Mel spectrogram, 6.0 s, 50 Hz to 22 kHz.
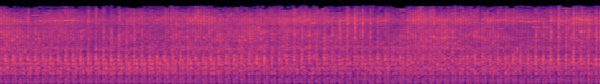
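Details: Vintage Fiat hot-bulb (testa calda) tractor, exact model unknown, ploughing deep at a festival: slow, heavy thump at about 160 beats a minute, even under load. A healthy hot-bulb engine.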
